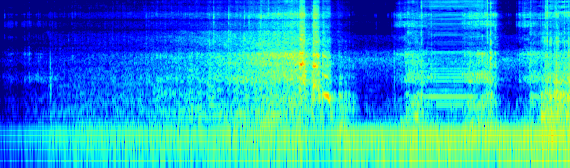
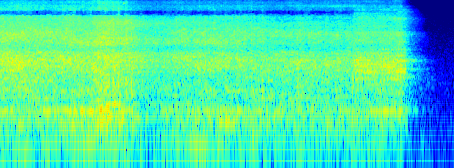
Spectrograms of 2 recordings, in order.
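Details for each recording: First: Lionel model train armature motor whirs with steady hum and thin scraping squeals from a dry armature; fix is a little oil in the reservoir and a dot on the armature shaft. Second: Lionel model train armature motor running quietly after oiling the reservoir and a dot on the armature shaft to cure a squeal; steady whir with airy hiss, no squeal, then stops.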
